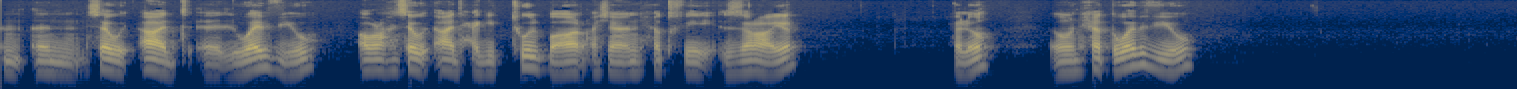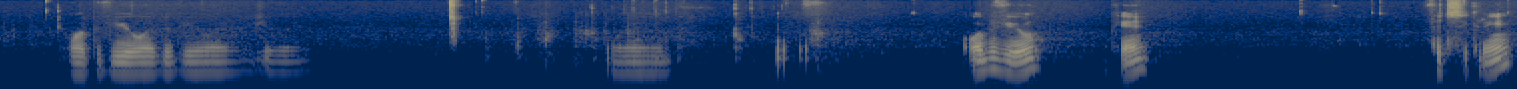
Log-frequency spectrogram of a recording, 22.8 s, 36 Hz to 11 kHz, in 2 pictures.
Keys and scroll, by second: 15.6-17.7 typing.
